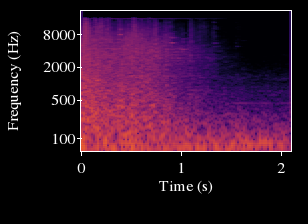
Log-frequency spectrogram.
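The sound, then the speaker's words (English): A single loud, cracking boom as a crown shatters in someone's hands. A bright crackling hiss fades within about a second, and a deep rumble lingers underneath. No voices. “There had been a sound like the world cracking open as the crown shattered in her hands.”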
